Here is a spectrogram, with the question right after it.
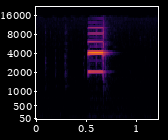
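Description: An electronic timer gives a single short, bright beep, clear and fairly close, with a faint low hum in an otherwise quiet room.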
